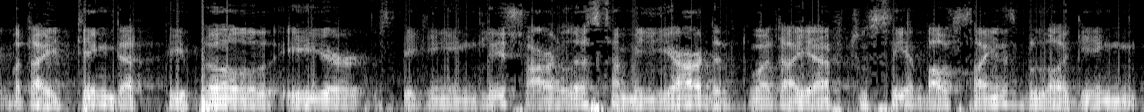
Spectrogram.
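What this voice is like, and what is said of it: Heavy accent speaking English. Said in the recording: “despite my huge accent, as you can hear”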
